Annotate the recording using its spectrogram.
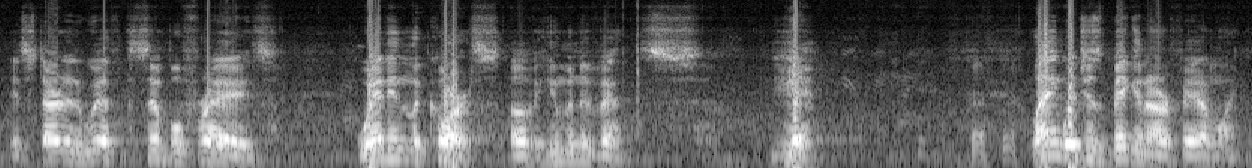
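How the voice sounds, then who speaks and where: A middle-aged man giving a partly improvised rally speech in a deliberate, plainspoken way, pausing for emphasis. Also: medium pitch, fairly bright tone, distant mic, a little hiss or hum, low-quality recording. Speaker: rally speaker.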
